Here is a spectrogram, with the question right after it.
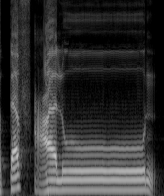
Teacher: اس پہ جب ہم وقف کریں گے تو تفعلون، لو کو میں نے 3 سے 4 الف کے برابر لمبا کر کے پڑھا ہے اور وقف کیا ہے۔ تفعلون، تفعلون، ایسے بھی پڑھ سکتے ہیں 1 الف کے برابر بھی، ٹھیک ہے جی، یعنی کہ اختیار ہے اس میں ہمیں۔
